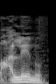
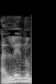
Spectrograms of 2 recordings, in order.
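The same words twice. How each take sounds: First: The word begins with a throat consonant. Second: The word begins directly with a vowel. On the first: The speaker calls it right. "את העין, כן, מודגשת כמובן" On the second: The speaker calls it wrong. "מי שלא יודע להדגיש"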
